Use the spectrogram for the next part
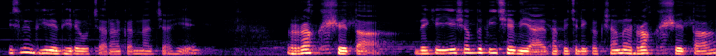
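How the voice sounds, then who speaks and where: A man teaching Vedic mantra pronunciation, patiently repeating each word slowly, syllable by syllable. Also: a little high, mellow. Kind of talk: online recitation lesson.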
